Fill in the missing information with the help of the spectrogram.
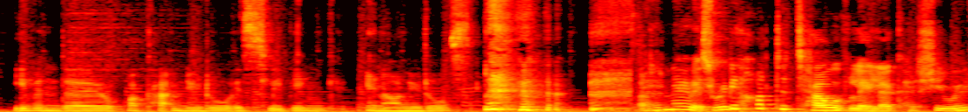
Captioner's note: laughs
